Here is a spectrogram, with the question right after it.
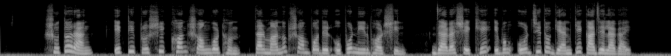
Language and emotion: Bengali, neutral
